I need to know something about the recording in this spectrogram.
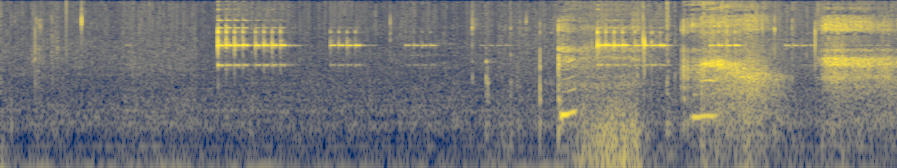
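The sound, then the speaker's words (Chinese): An alarm clock rings in a quick series of shrill, high-pitched electronic beeps, broken into short bursts, then gives way to louder rustling and breathy shuffling noises. “怎么闹钟就叫我？”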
